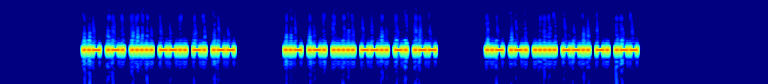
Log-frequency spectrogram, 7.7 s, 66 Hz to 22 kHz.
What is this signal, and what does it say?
Morse code, heard as a keyed tone, about 52 wpm, 700 Hz. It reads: UR5ZNW UR5ZNW UR5ZNW
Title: DXCC-100 Call Signs - 6 Characters - Repeated 3x - 50wpm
